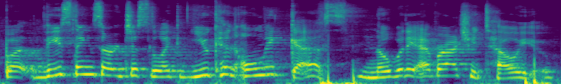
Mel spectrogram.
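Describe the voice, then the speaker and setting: A woman's voice: high voice, fairly quick, slight background noise. A woman whose first language is Chinese, chatting casually on a live stream and answering viewers. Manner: chatty, frequent restarts, laughs often.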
